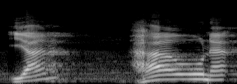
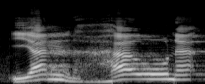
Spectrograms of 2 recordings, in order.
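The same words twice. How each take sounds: No difference in how they are said.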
